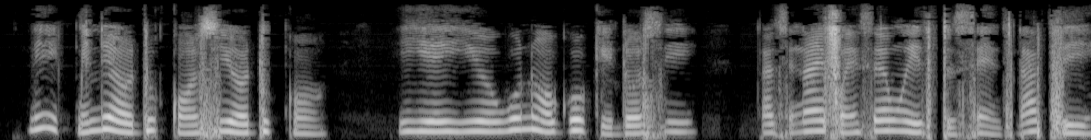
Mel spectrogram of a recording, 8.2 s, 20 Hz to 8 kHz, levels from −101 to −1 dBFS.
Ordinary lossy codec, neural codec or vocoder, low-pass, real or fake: MP3, 32 kbps; none; 7.2 kHz; real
